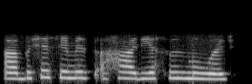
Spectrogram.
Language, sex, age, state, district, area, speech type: Kashmiri, female, 18-30, Jammu and Kashmir, Kulgam, rural, conversation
